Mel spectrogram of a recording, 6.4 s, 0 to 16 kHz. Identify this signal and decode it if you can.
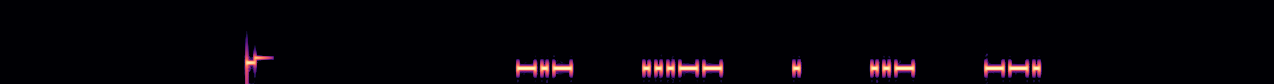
Morse code, heard as a keyed tone, about 37 wpm, spaced as for 18 wpm, 700 Hz. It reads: K3EUG
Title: USA Call Signs - 5 Characters - 4x Character Spacing - 40wpm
